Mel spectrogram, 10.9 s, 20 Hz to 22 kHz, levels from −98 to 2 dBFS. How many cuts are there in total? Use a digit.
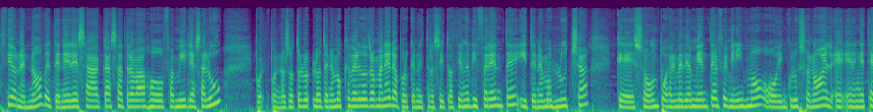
2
